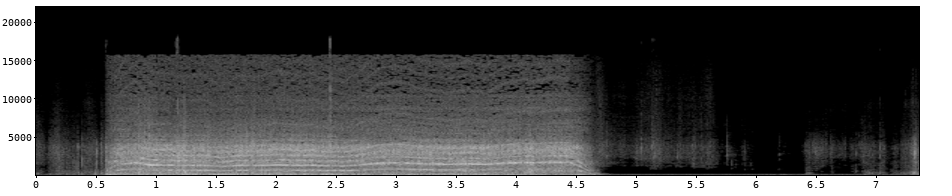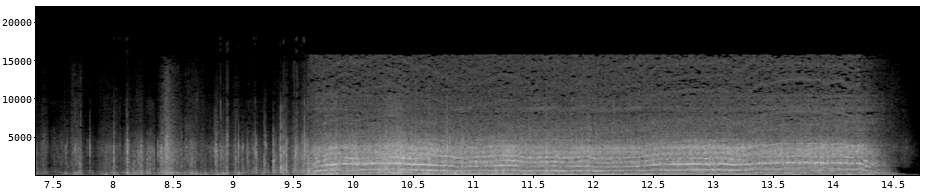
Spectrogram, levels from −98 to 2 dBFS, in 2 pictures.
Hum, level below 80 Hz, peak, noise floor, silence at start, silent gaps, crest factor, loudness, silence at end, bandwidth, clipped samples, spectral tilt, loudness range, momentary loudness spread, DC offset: none; -48 dBFS; -10 dBFS; -63 dBFS; 0.5 s; none; 18 dB; -25 LUFS; 0.2 s; 16 kHz; under 0.1%; -3.5 dB/octave; 17 LU; 18 LU; under 0.1%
